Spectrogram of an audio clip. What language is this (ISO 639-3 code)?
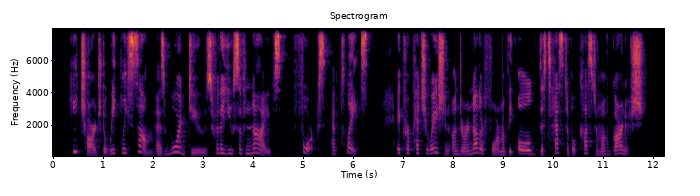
eng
